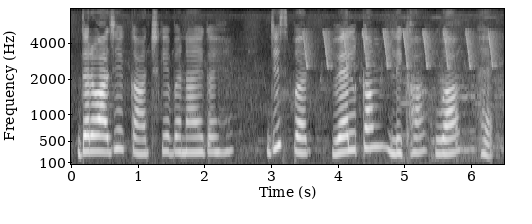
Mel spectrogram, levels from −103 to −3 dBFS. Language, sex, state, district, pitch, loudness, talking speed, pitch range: Hindi, female, West Bengal, Alipurduar, 290 Hz, -19 LUFS, 110 wpm, 275-325 Hz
